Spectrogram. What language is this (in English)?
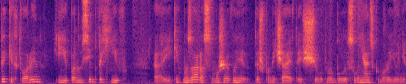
Ukrainian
